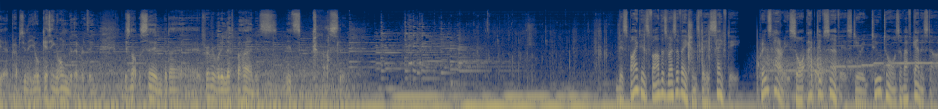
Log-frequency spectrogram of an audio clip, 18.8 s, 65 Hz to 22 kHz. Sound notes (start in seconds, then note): 7.3 slow string music; 12.2 voiceover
